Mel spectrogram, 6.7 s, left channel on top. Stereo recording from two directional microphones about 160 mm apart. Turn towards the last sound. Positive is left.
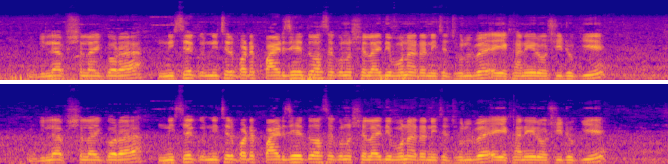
turn(degrees=45)  # may be behind; listen again after turning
